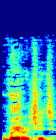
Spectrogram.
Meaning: 1. to rescue, to come to someone's help/aid/assistance 2. to make, to gain, to net, to clear
- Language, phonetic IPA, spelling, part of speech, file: Russian, [ˈvɨrʊt͡ɕɪtʲ], выручить, verb, Ru-выручить.ogg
